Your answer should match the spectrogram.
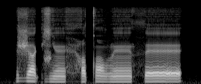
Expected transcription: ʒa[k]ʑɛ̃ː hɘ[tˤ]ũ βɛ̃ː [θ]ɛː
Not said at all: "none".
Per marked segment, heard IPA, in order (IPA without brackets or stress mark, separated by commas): k, tˤ, θ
